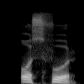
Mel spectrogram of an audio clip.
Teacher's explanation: عین یه فشردگی تو حلق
